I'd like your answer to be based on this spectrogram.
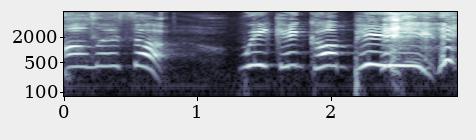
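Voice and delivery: very loud, very high, long drawn-out scream. Retelling a partner screaming across a public gym: imitating him screaming. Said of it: "he's, like, screaming at me".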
